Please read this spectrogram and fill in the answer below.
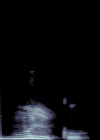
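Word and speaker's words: مُلْكُ: mulku And we do not stay on the lam. We just say mulku.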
